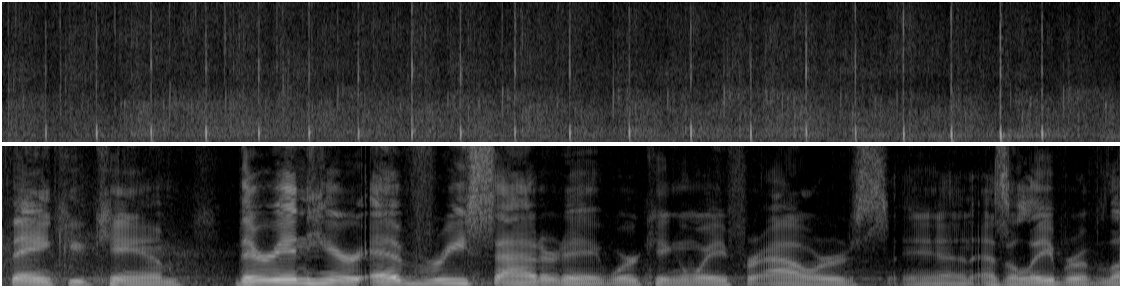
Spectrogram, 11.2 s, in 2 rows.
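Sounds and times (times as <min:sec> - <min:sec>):
audience applauding: 0:00.0 - 0:06.5
sharp rhythmic claps: 0:00.0 - 0:06.7
speech: 0:05.6 - 0:11.1.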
